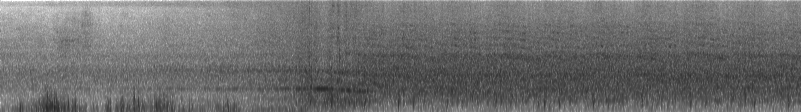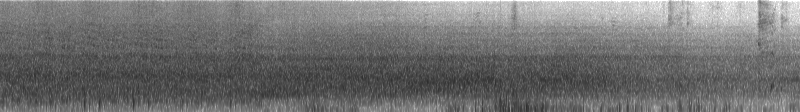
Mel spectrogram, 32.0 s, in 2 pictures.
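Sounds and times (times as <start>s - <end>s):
locomotive passing with falling tone: 1.5s - 24.0s
train wheels clickety-clack: 5.6s - 21.4s.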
